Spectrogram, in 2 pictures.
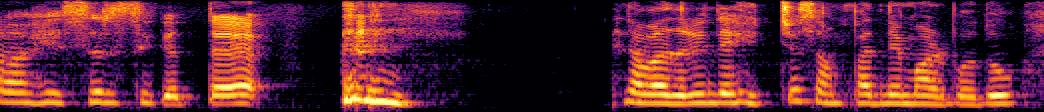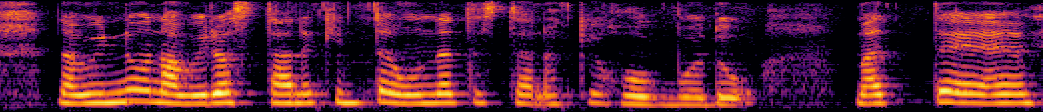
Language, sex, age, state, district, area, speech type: Kannada, female, 18-30, Karnataka, Kolar, rural, spontaneous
